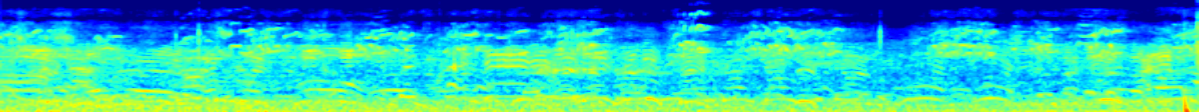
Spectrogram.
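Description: Many men shout and call out across an open field outdoors.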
